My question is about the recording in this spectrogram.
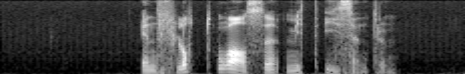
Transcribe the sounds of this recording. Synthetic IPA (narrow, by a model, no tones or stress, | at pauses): eːnflɔt̪ʊɑːsəmɪt̪ʰiːsɛ̰nt̪ɾʉm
